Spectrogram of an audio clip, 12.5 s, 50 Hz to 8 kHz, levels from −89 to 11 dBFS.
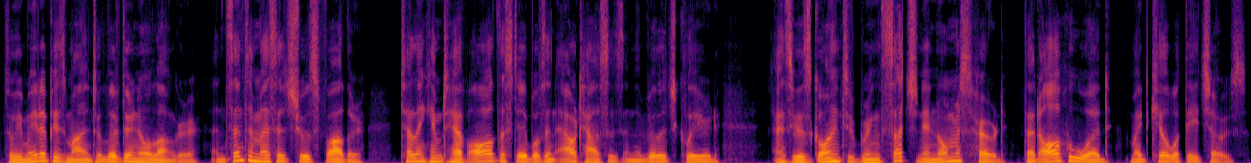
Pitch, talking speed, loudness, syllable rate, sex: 130 Hz, 240 wpm, -18 LUFS, 5.8 syllables/s, male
